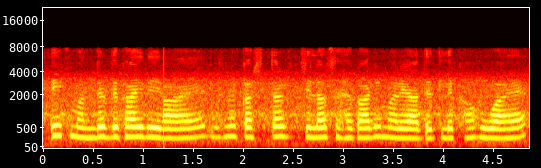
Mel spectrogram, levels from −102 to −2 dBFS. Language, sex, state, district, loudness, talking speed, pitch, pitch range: Hindi, female, Uttar Pradesh, Hamirpur, -18 LUFS, 160 wpm, 250 Hz, 240-260 Hz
